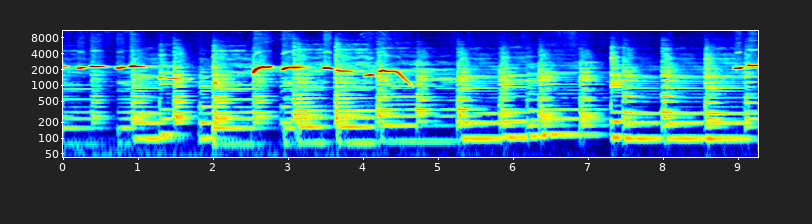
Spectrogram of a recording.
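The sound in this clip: A person whistles a bright, lilting melody in clear sustained notes with slides and a falling glide, over a steady instrumental backing of repeated chords.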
